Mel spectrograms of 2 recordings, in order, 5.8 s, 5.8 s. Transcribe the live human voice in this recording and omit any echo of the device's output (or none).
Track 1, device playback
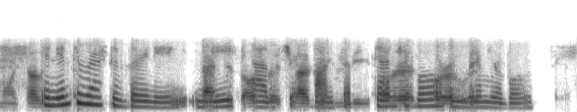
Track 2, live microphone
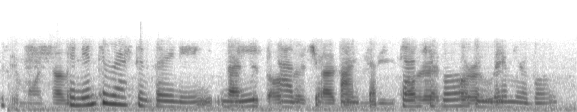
none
